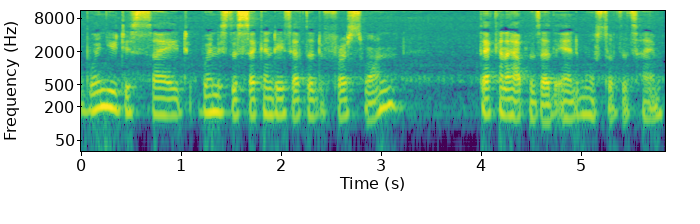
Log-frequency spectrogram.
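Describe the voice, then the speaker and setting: Her voice is very deep and low for a woman, somewhat breathy, with ordinary pitch variation and a moderate pace. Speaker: matchmaker and video diarist. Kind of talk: casual video diary monologue.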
